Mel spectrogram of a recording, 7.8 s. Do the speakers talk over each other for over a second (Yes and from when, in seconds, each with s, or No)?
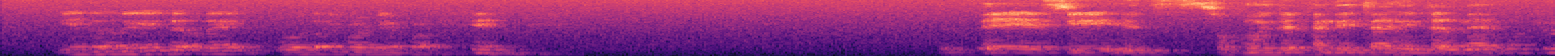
No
